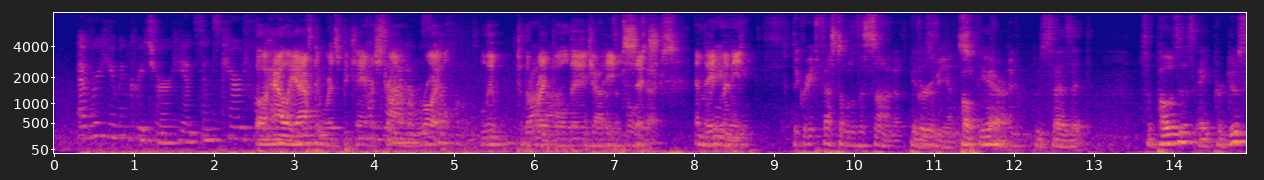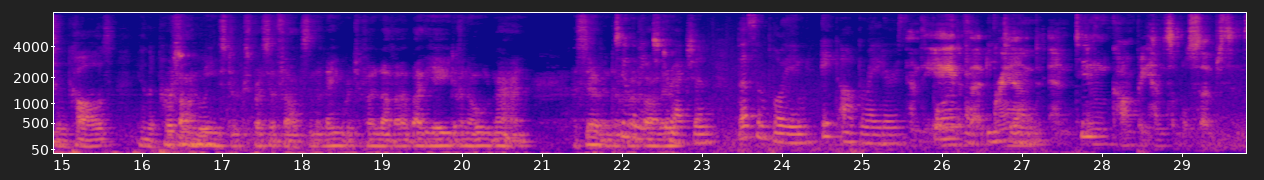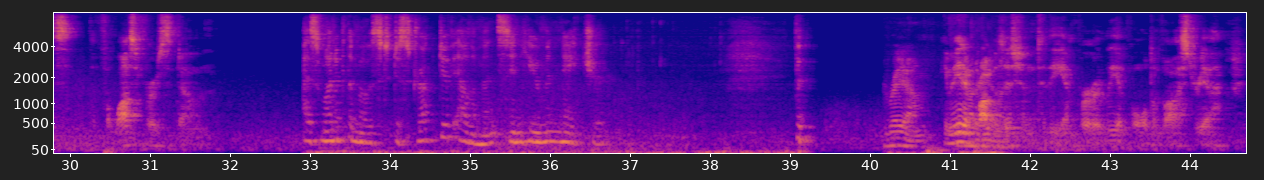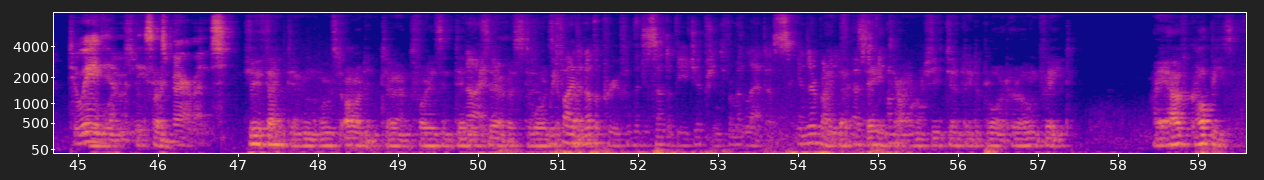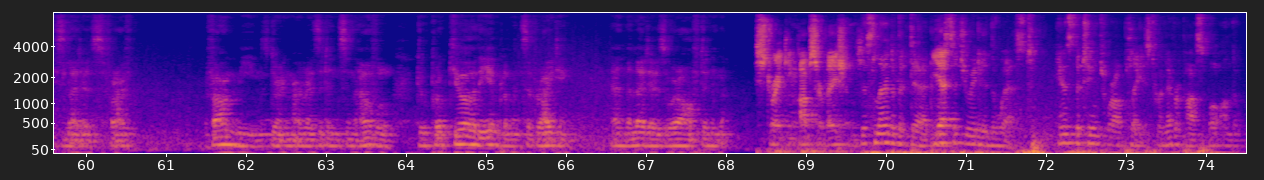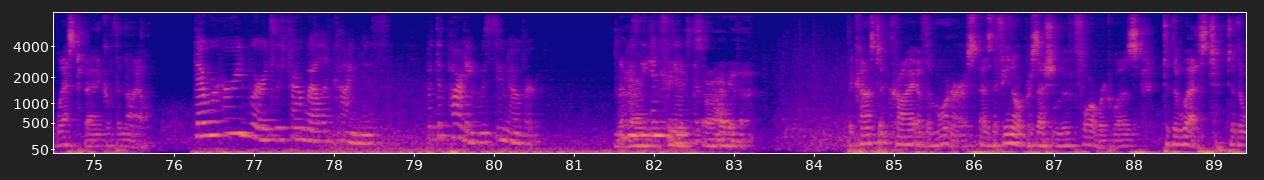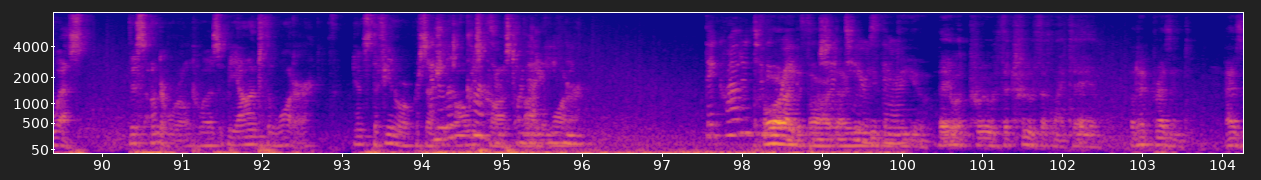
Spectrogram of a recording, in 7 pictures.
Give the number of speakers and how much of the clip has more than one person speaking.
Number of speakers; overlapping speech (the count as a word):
eight, about 23%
